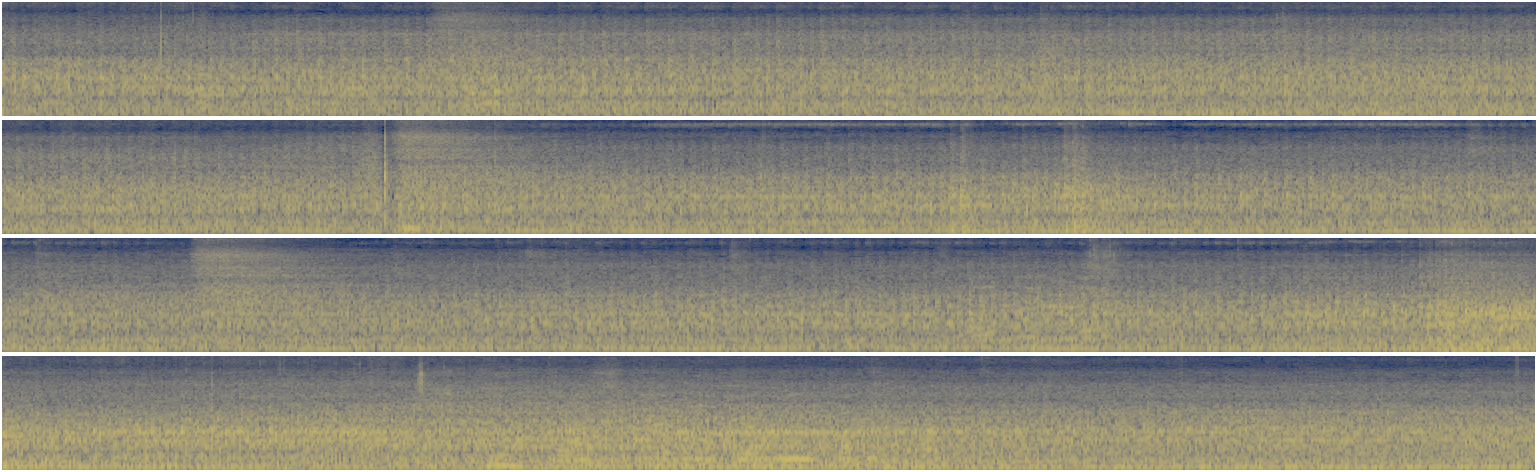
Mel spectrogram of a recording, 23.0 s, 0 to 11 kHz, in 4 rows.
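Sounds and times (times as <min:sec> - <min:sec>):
engine humming and hissing: 0:00.0 - 0:23.0.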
